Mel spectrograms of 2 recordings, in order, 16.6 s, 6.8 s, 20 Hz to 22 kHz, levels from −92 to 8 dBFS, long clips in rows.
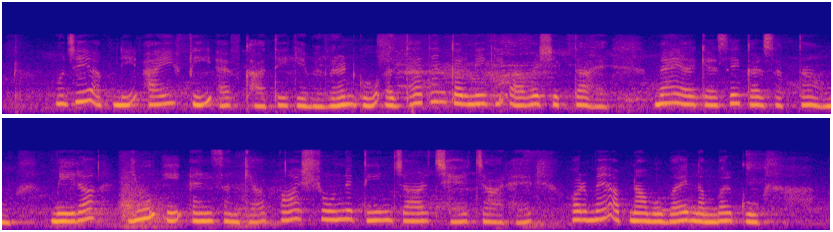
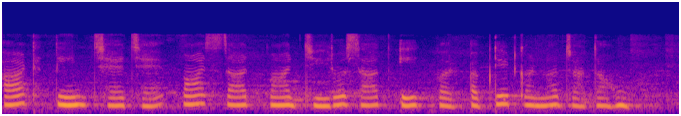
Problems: none marked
